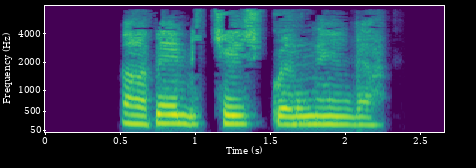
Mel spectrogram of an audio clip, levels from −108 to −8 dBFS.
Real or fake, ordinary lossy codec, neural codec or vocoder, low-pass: fake; MP3, 32 kbps; codec, 24 kHz, 1 kbps, SNAC; 7.2 kHz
